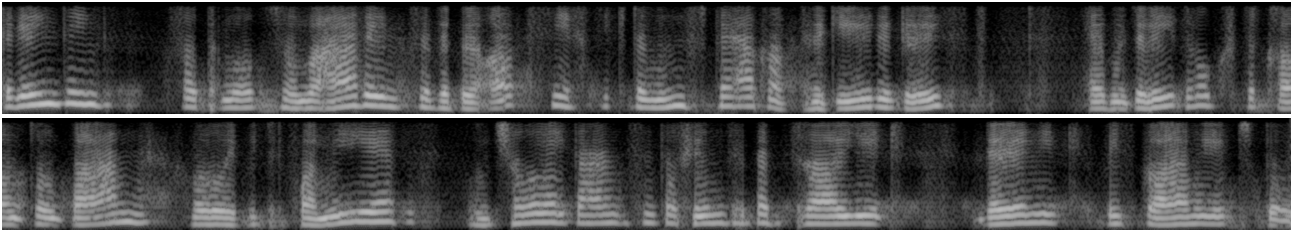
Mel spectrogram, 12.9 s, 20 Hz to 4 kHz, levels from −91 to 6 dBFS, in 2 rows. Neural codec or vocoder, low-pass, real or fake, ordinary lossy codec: codec, 16 kHz, 0.5 kbps, FreqCodec, smaller model; 3.6 kHz; fake; none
